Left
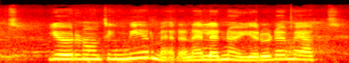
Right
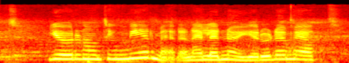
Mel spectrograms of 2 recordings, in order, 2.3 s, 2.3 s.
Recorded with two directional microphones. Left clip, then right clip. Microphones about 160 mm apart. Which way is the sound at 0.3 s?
10° left (ahead or behind).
